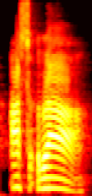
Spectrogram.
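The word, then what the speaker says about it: عشرة: আরবি ক্রমিক সংখ্যা 10 দেখতে এরকম, উচ্চারণ হবে আশরা। তাহলে 10 ক্রমিক সংখ্যাটির আরবি উচ্চারণ হবে আশরা। ক্রমিক সংখ্যা 11। আরবি ক্রমিক সংখ্যা 11 দেখতে এরকম, উচ্চারণ হবে ওয়াহেদা আশার।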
